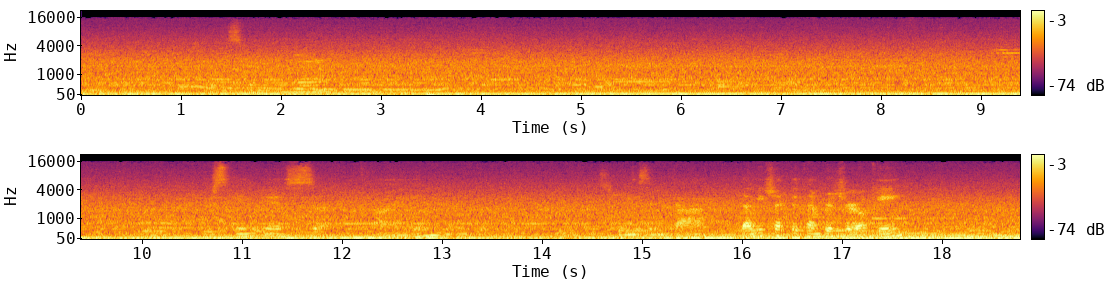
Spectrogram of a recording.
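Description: A young man talks quietly nearby.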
